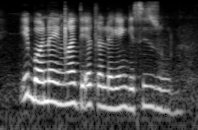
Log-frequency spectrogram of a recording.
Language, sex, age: South Ndebele, female, 23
